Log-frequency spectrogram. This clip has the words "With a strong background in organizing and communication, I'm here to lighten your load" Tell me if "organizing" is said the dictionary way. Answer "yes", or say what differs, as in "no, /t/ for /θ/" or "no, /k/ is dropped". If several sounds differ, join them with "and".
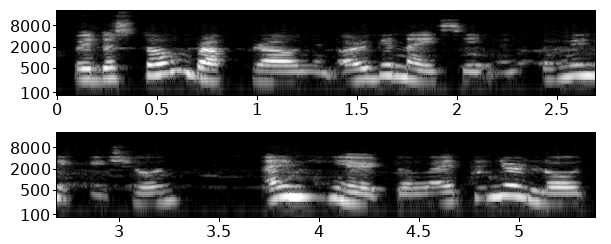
no, /s/ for /z/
